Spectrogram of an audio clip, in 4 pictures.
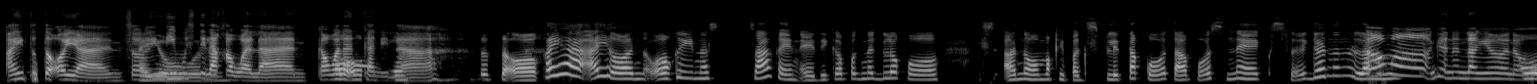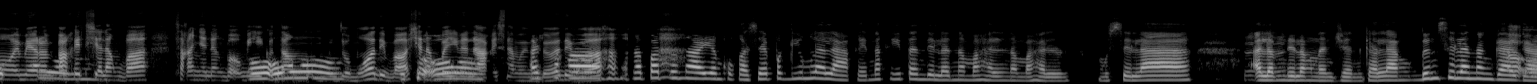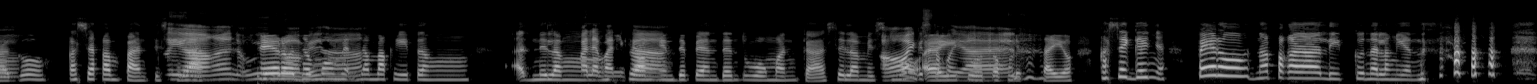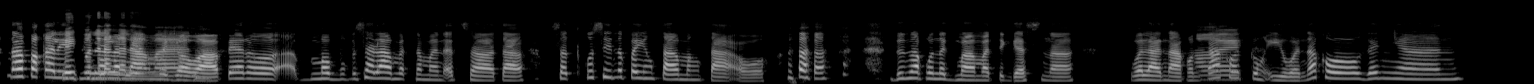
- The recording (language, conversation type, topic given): Filipino, unstructured, Paano mo ipinapakita ang tunay mong sarili sa harap ng iba, at ano ang nararamdaman mo kapag hindi ka tinatanggap dahil sa pagkakaiba mo?
- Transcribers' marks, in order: chuckle; laugh; chuckle; laugh; laugh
